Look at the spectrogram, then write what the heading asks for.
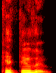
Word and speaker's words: Cthulhu: Cthulhu is pronounced Cthulhu.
